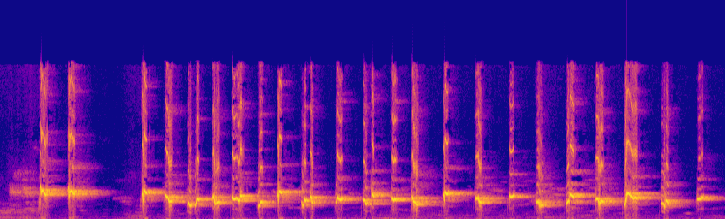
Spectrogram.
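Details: Sooty-headed bulbul song used as a lure to stir other bulbuls into singing. Two opening whistles are followed by a pause, then a fast, steady chain of bright, slurred whistled notes.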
